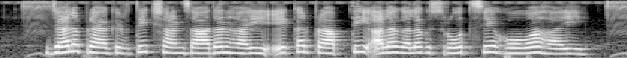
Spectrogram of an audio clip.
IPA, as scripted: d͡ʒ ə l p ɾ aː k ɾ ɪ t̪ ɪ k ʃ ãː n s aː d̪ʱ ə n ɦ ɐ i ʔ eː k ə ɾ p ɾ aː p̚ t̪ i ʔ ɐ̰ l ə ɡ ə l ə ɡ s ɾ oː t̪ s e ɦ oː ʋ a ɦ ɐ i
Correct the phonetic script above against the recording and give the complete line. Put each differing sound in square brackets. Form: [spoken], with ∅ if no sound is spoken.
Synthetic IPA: d͡ʒ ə l p ɾ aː k ɾ ɪ t̪ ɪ k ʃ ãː n s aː d̪ʱ ə n ɦ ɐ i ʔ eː k ə ɾ p ɾ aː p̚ t̪ i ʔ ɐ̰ l ə ɡ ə l ə ɡ s ɾ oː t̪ s e ɦ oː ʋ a ɦ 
